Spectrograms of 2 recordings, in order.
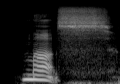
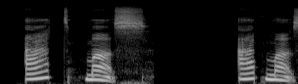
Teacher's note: âm số hai không nhấn mình đổi về chữ ơ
